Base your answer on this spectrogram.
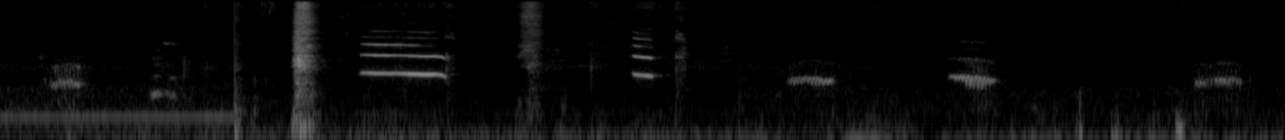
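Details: Cat trilling and making small noises while asking for treats indoors: soft short chirps, a few clear tonal rising trills in the middle, scattered clicks and knocks, with a low background hum.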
